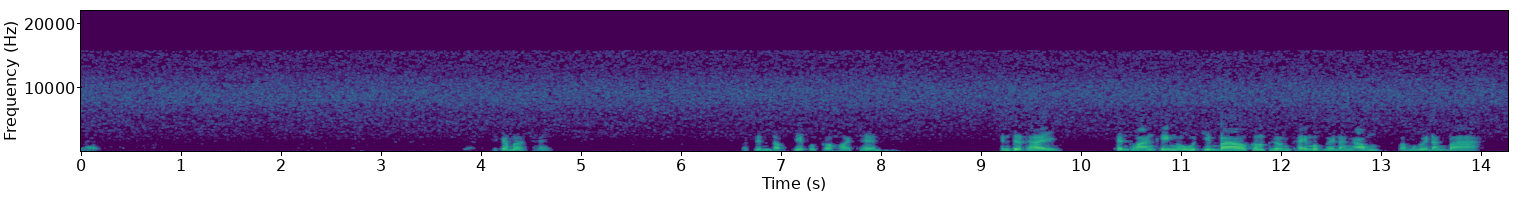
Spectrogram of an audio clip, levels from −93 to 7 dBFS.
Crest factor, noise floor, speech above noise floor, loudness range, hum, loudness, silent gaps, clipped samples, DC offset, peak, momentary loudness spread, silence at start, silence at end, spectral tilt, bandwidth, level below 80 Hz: 22 dB; -58 dBFS; 28 dB; 12 LU; none; -31 LUFS; none; under 0.1%; under 0.1%; -10 dBFS; 19 LU; 0 s; 0.3 s; -5.5 dB/octave; 16 kHz; -78 dBFS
